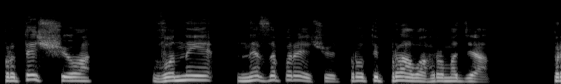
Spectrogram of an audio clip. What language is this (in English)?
Ukrainian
